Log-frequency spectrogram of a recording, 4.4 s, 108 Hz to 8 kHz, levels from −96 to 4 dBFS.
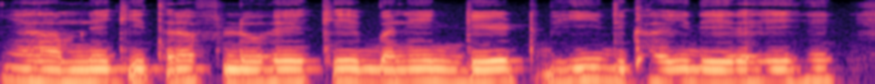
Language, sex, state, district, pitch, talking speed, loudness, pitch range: Hindi, male, Uttar Pradesh, Lucknow, 120 Hz, 165 wpm, -14 LUFS, 115-120 Hz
